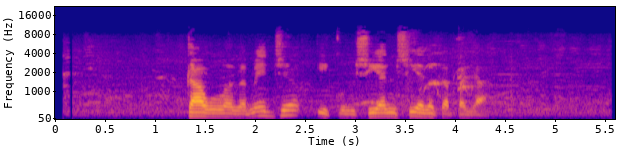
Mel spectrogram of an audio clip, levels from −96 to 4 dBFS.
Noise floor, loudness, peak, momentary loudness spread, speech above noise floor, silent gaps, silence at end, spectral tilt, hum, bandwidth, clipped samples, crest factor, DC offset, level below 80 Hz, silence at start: -52 dBFS; -26 LUFS; -6 dBFS; 15 LU; 27 dB; none; 0.85 s; -4 dB/octave; none; 9.4 kHz; under 0.1%; 22 dB; under 0.1%; -78 dBFS; 0.1 s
